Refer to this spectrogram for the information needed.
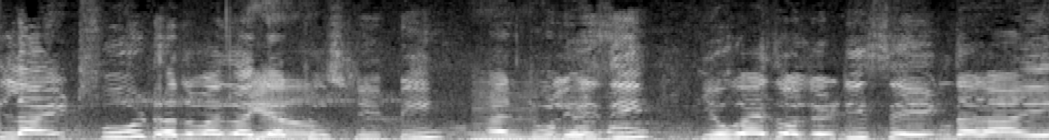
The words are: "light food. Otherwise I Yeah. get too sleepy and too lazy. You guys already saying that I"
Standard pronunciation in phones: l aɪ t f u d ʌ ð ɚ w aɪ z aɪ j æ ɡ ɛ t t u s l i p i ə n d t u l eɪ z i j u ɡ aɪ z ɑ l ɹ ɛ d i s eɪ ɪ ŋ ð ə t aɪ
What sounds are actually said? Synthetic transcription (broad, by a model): l aɪ t f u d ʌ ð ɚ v aɪ z aɪ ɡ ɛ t t u s l i p i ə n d t u l eɪ z i j u ɡ aɪ z ɑ l ɹ ɛ d i s eɪ ɪ ŋ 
